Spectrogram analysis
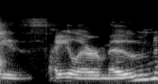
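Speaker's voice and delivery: slight Texas accent, voice dropped low. A host names an upcoming release, sounding kind of Texas. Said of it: "I totally sound Texas, kind of, when I say that".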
